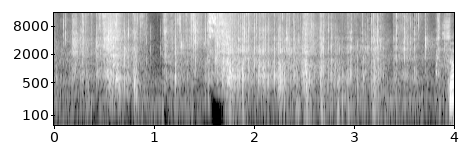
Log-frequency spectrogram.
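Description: Foil trading-card pack wrapper crinkling and crackling as it is handled, a dense run of small sharp crackles; a man's voice comes in right at the end.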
